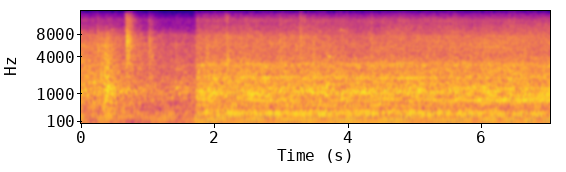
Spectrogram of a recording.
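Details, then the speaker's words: Free roadside lawn tractor revived with its mower deck removed, on a test drive: the single-cylinder engine holds a steady, even putter at working speed with no misses or surging; it runs well. "All right, guys. Well, it runs good. It drives good."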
